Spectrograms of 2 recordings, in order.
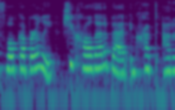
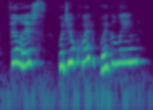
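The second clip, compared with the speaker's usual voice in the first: complaining; 8 semitones higher than usual. A narrator's reading. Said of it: "complained Phil Junior".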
